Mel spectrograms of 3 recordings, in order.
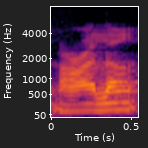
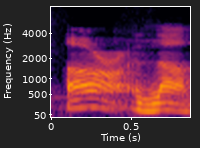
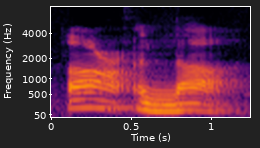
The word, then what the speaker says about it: أعلى: যাবে তো এটা হচ্ছে আলা আবার আ আপনি যদি অর্থাৎ প্রথমটাকে আপনি আইন করে ফেলেন তখন কিন্তু শুদ্ধভাবে উচ্চারণ করতে পারবেন না তো প্রথমটা হামজা আলা ঠিক আছে এভাবে করে আমরা উচ্চারণ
